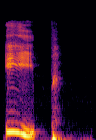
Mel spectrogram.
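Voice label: eep voice over, English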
